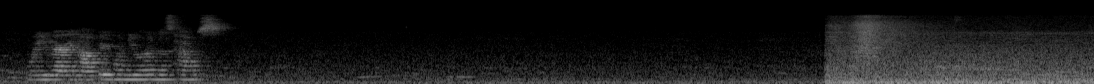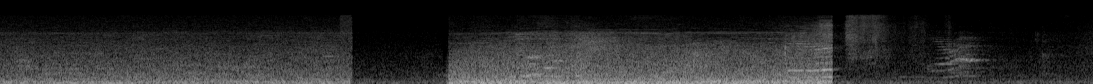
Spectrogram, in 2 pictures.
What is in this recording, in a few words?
whisper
